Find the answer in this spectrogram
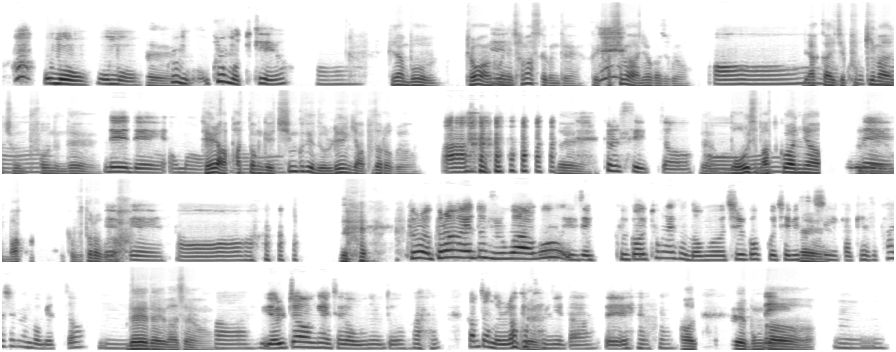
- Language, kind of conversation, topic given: Korean, unstructured, 배우는 과정에서 가장 뿌듯했던 순간은 언제였나요?
- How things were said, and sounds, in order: gasp; other background noise; gasp; laugh; unintelligible speech; laughing while speaking: "웃더라고요"; laugh; laughing while speaking: "네"; tapping; laugh; laughing while speaking: "놀라고"; laugh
